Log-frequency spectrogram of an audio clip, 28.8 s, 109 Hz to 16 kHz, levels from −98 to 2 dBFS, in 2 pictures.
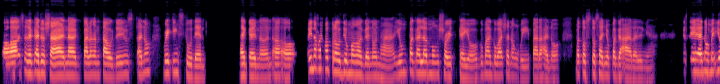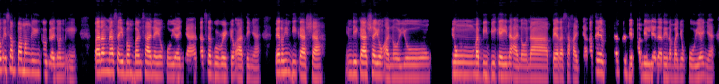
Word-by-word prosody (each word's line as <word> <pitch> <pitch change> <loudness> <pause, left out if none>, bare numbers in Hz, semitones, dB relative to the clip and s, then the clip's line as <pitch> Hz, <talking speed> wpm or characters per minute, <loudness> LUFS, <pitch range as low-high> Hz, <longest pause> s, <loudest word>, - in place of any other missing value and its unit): Oo, 185 +2 +9
so 210 +1 -3
nag-ano 210 0 +7
siya 185 -2 +9
nag 190 -1 +5
parang 195 +1 +2
anong 190 0 -15
tawag 180 -2 +5
don 190 +2 -3
'yong - - -16
ano, 225 +5 -2 0.2
working 215 0 0
student 165 -4 -2 0.7
na 180 0 +5
ganon 170 -2 0
oo. 175 -1 +1 0.4
Uy, 265 - +5
nakaka-proud 265 -5 +2
'yong 215 0 -1
mga 205 -2 +1 0.2
ganon, 180 0 -5
ha, 155 -1 -6
'yong 205 +4 -7
kapag 220 -1 +1
alam 205 -1 +2
mong 200 -1 -6
short 185 -2 -1
kayo 160 -2 -3
gumagawa 190 0 -1
siya 190 +1 -5
ng 175 -2 -9
way 155 -1 -10
para 165 0 -1
ano, 155 -1 -6 0.2
matustusan 200 -1 -1
'yong 185 -1 -6
pag-aaral 160 -5 0 0.2
niya. 145 +1 -19 0.6
Kasi 235 0 -7
ano 225 +1 +7
may 240 +1 -2
'yong 255 0 +2
isang 260 -1 -4
pamangkin 225 -3 -2
ko 215 - -9
ganon, 175 -2 -4
eh, 145 -1 -15 0.3
parang 225 +2 +6
nasa 225 0 +2
ibang 210 -1 -3
bansa 205 0 +2
na 190 -1 0
'yong 185 0 -4
kuya 175 -1 -4
niya 160 -3 -5
tapos 195 0 -5
nagwo-work 180 -2 -3
'yong 185 -2 -4
ate 165 0 -2
niya, 150 -1 -13 0.2
pero 220 +1 +1
hindi 210 -2 -9
kasya 175 -3 +1 0.5
hindi 205 +1 -5
kasya 195 0 +4
'yong 185 -1 -2
ano 165 0 -3
'yong 170 +1 -6 0.4
'yong 195 -1 -4
mabibigay 190 -1 0
na 180 -2 0
ano 160 0 -5
na 160 -1 -2
pera 165 0 0
sa - - -18
kanya 150 -1 -7
kasi 220 +1 -1
siyempre 225 +3 -4 0.2
pamilya 180 0 -3
na 175 - +1
rin 175 0 -5
naman 165 0 -6
'yong 170 -1 -9
kuya 170 +1 -5
niya. 155 -2 -9
185 Hz, 175 wpm, -23 LUFS, 170-205 Hz, 0.7 s, Oo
